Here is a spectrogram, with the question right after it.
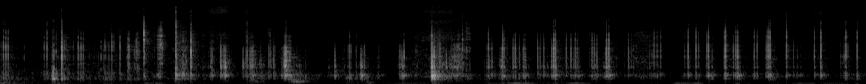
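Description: Long nails scratch and tap the laminated cardboard cover of a tropical leaf-print hardcover notebook diary, catching on its raised gold leaves. The result is a quiet, dry stream of quick clicking taps and papery, bright scratches with no low end, each hit dying almost at once.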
